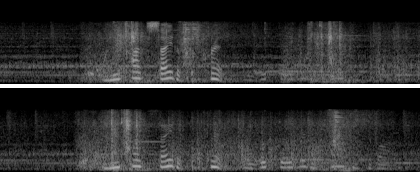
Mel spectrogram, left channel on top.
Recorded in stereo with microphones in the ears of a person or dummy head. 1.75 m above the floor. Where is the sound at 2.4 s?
40° right (ahead or behind).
